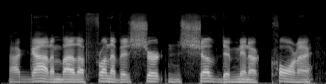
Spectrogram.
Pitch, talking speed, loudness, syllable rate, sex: 120 Hz, 275 wpm, -20 LUFS, 6.1 syllables/s, male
